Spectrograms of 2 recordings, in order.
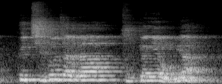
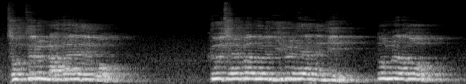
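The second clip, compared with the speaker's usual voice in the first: a touch of worried people pleading, higher; complaining townspeople; 8 semitones higher than usual. Retold or imitated. Preacher voicing Judah's people complaining to him, higher and anxious. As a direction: voice the anxious builders crying out, raised pitch. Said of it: "그렇게 말을 하고 있는 것입니다".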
